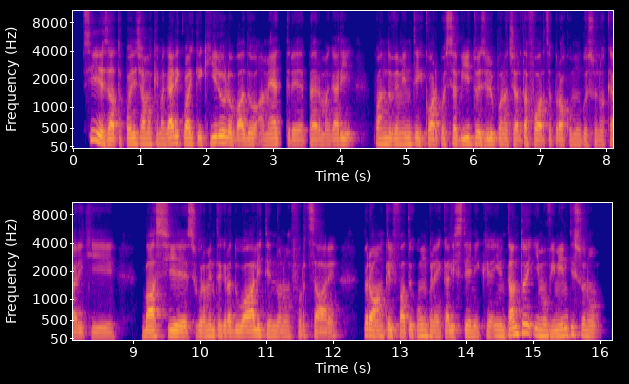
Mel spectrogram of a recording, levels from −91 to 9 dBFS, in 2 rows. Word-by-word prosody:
Sì, 225 Hz, -6 st, +2 dB
esatto. 120 Hz, -3 st, +4 dB
Poi, 125 Hz, 0 st, +1 dB
diciamo 130 Hz, 0 st, +1 dB
che 130 Hz, -, -7 dB
magari 130 Hz, +4 st, +3 dB
qualche 130 Hz, -1 st, +2 dB
chilo 140 Hz, +4 st, +4 dB
lo 135 Hz, -3 st, +2 dB
vado 120 Hz, +2 st, +1 dB
a -, -, -9 dB
mettere 120 Hz, -2 st, -3 dB
per, 115 Hz, -1 st, -1 dB
magari, 120 Hz, +1 st, -2 dB, 0.2 s
quando 125 Hz, 0 st, -1 dB
ovviamente 125 Hz, +1 st, -1 dB
il 125 Hz, -1 st, -1 dB
corpo 120 Hz, 0 st, -1 dB
si 125 Hz, +1 st, -6 dB
abitua 125 Hz, +3 st, +2 dB
e -, -, +3 dB
sviluppa 125 Hz, 0 st, 0 dB
una 120 Hz, -1 st, -3 dB
certa 120 Hz, +2 st, -2 dB
forza, 120 Hz, -2 st, -1 dB
però 115 Hz, 0 st, -2 dB
comunque 115 Hz, 0 st, -7 dB
sono 110 Hz, -1 st, -9 dB
carichi 105 Hz, -2 st, -5 dB, 0.3 s
bassi 125 Hz, 0 st, +4 dB
e 115 Hz, -, +1 dB
sicuramente 120 Hz, +2 st, -2 dB
graduali. 120 Hz, +1 st, +2 dB
Tendo 120 Hz, -1 st, -3 dB
a -, -, -5 dB
non 115 Hz, -1 st, -6 dB
forzare, 115 Hz, -1 st, -4 dB, 0.3 s
però 135 Hz, -3 st, +4 dB
anche 120 Hz, +1 st, -2 dB
il 125 Hz, -, 0 dB
fatto 125 Hz, 0 st, -2 dB
comunque 125 Hz, 0 st, -1 dB
nei 115 Hz, -1 st, -3 dB
calisthenics 120 Hz, -1 st, -2 dB
intanto 130 Hz, -, +2 dB
i 185 Hz, -7 st, +1 dB
movimenti 130 Hz, +4 st, +1 dB
sono 120 Hz, -5 st, -5 dB
120 Hz, 180 wpm, -20 LUFS, 115-125 Hz, 0.3 s, esatto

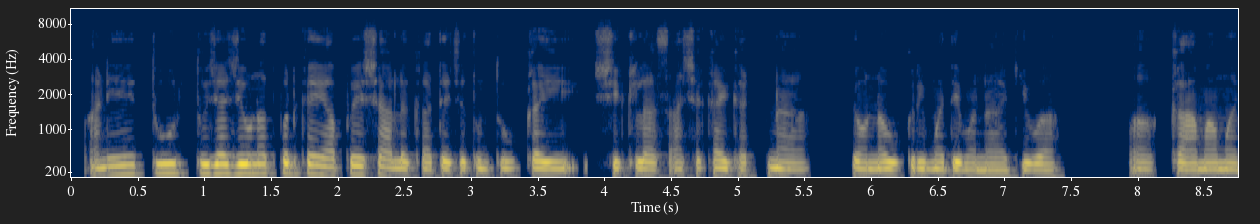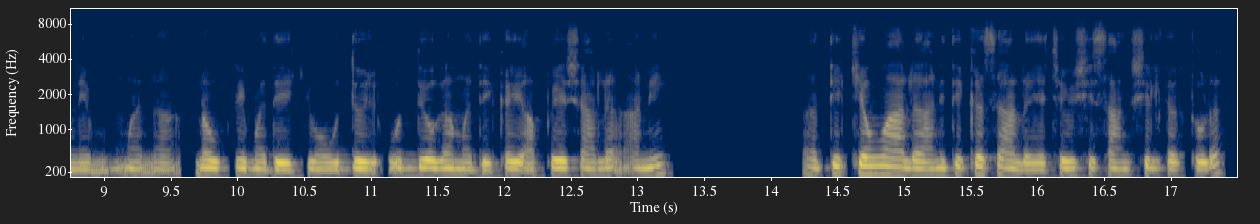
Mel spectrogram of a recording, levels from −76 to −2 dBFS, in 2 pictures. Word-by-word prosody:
आणि 155 Hz, +4 st, 0 dB
तू 180 Hz, 0 st, +5 dB, 0.2 s
तुझ्या 175 Hz, 0 st, +6 dB
जीवनात 175 Hz, +1 st, +6 dB
पण 180 Hz, -2 st, +3 dB
काही 165 Hz, -2 st, +2 dB
अपयश 155 Hz, +2 st, -1 dB
आलं 135 Hz, -3 st, 0 dB
का? 130 Hz, -, -3 dB
त्याच्यातून 130 Hz, +1 st, 0 dB
तू 135 Hz, -1 st, -1 dB
काही 130 Hz, -1 st, +3 dB, 0.3 s
शिकलास. 130 Hz, -1 st, -1 dB
अशा 125 Hz, +1 st, -7 dB
काही 140 Hz, -1 st, +2 dB
घटना 125 Hz, +1 st, -2 dB
किंवा 130 Hz, +1 st, -5 dB
नोकरीमध्ये 130 Hz, 0 st, +2 dB
म्हणा 120 Hz, -1 st, -3 dB
किंवा 120 Hz, -1 st, 0 dB, 0.6 s
अ, 130 Hz, -1 st, -4 dB, 0.2 s
कामामध्ये 125 Hz, 0 st, -1 dB
म्हणा, 240 Hz, -, -6 dB, 0.2 s
नोकरीमध्ये 135 Hz, -2 st, +3 dB
किंवा 130 Hz, -1 st, -1 dB
उद्योग 125 Hz, +1 st, +2 dB
उद्योगामध्ये 135 Hz, -2 st, +2 dB
काही 130 Hz, -1 st, +5 dB
अपयश 135 Hz, +3 st, +1 dB
आलं 135 Hz, +1 st, -3 dB
आणि 140 Hz, +4 st, 0 dB, 1.1 s
अ, 145 Hz, -, -4 dB
ते 160 Hz, -, +5 dB
केव्हा 155 Hz, -2 st, +4 dB
आलं? 135 Hz, -1 st, +1 dB
आणि 130 Hz, +1 st, -1 dB
ते -, -, +1 dB
कसं 155 Hz, 0 st, 0 dB
आलं? 125 Hz, -3 st, 0 dB
याच्याविषयी 130 Hz, +2 st, -1 dB
सांगशील 130 Hz, 0 st, -4 dB
का 130 Hz, -, 0 dB
थोडं? 125 Hz, +6 st, +1 dB
130 Hz, 145 wpm, -22 LUFS, 125-140 Hz, 1.1 s, तुझ्या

